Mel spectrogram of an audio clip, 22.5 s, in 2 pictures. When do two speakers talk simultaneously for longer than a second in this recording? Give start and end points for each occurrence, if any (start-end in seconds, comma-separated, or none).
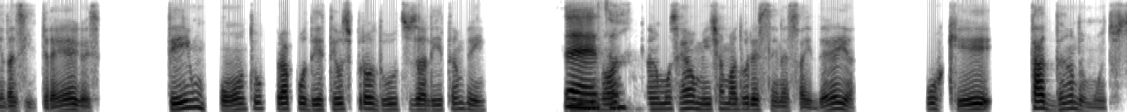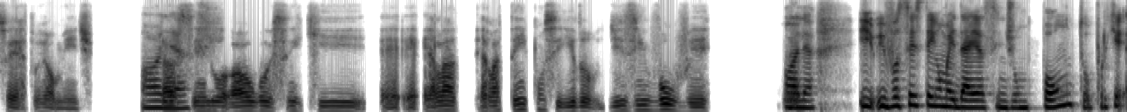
none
